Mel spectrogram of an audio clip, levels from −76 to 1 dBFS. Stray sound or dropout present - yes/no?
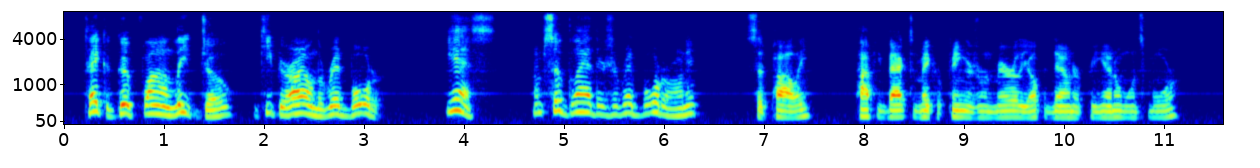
no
